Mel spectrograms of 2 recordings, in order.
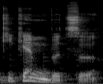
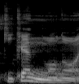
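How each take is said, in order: First: The word ends with the syllables 'butsu'. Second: The word ends with the syllables 'mono'. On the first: The speaker calls it right. "it's supposed to be kikenbutsu" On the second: The speaker calls it wrong. "it says kikenmono"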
